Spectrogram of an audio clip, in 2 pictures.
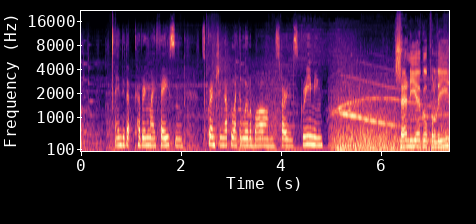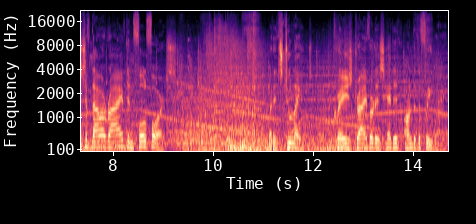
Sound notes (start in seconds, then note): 5.1 sirens blare; 9.7 intense dramatic music; 9.7 sirens blare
